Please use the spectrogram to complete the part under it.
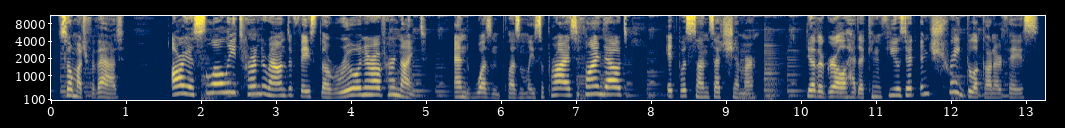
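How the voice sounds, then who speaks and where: A woman's voice: medium pitch, expressive, a little slow. A woman reading a story aloud as scripted dramatic narration. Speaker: fan fiction narrator. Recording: music under the voice. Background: music.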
